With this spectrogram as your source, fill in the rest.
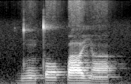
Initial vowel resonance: nasal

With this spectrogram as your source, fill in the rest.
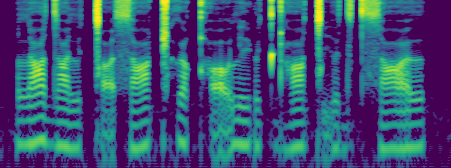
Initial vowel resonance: oral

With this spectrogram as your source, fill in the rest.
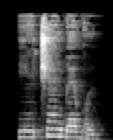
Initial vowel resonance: nasal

